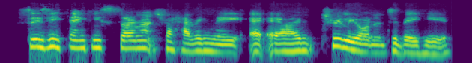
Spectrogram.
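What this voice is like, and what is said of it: Australian accent. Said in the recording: “she's got a cool Australian accent”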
